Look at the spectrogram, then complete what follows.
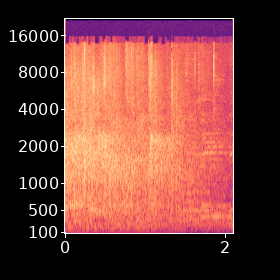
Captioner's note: some Applause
